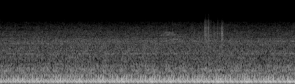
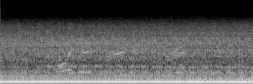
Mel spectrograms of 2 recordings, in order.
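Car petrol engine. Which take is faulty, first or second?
first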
